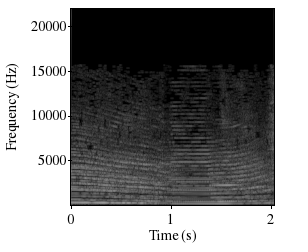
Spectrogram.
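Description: Chamber music: a bowed string instrument holds a single note that slides slowly down in pitch for about a second and a half, then levels off and edges back up.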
